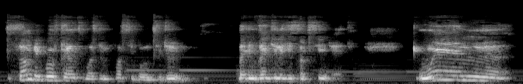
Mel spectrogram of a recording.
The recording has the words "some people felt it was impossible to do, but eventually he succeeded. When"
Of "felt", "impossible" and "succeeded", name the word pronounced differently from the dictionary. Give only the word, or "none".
none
